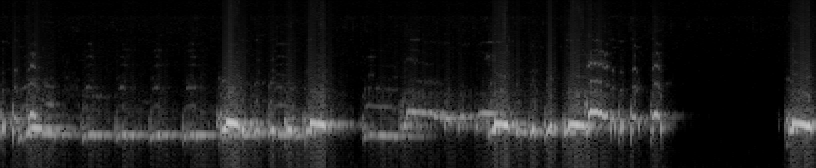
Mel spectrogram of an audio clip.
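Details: Zebra dove with a clear 'crystal' voice, played as a lure for doves that rarely sing: a long, almost continuous stream of pulsed coos that switch between higher and lower pitches. After a brief pause, a new phrase starts.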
